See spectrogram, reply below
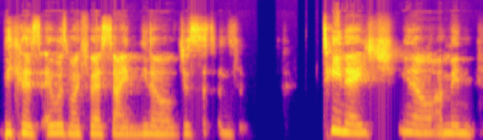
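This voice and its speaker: A woman's voice: mid-range voice, fairly even intonation, slow. Reflective Ghanaian-born woman moderating a panel. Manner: reflective, conversational, with fillers. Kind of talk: panel conversation.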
